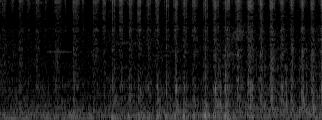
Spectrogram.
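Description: Near silence: room tone, with faint rubbing of a paintbrush working paint into cloth.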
